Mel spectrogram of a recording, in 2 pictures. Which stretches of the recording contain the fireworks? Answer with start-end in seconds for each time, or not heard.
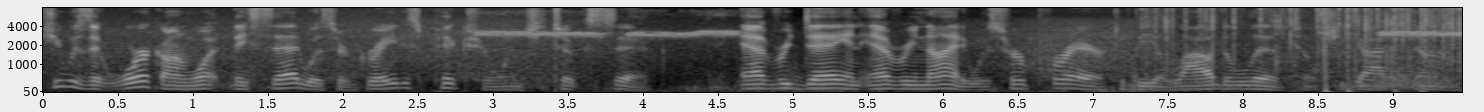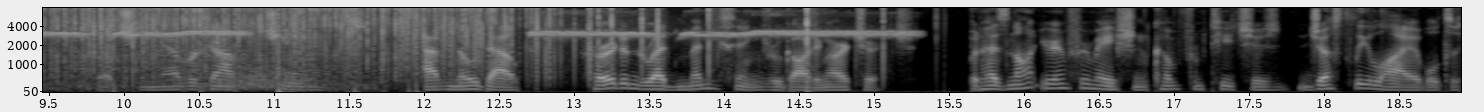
7.3-15.4.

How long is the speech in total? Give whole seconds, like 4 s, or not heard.
19 s.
